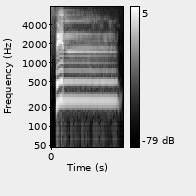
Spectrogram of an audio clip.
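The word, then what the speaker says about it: سين: সি বলে টানটা করতে হবে। সিন এমনভাবে দন্তন্যটাকে চেপে ধরে রাখবেন। এটা ভুল উচ্চারণ হবে।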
